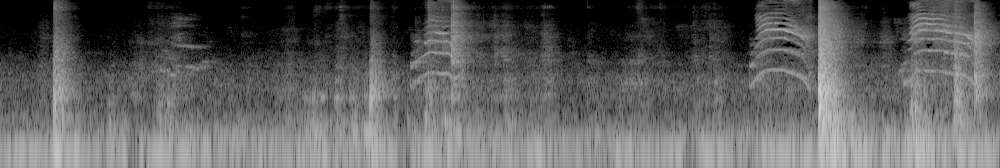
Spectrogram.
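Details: Baby cat scolded by an older brother cat and heading to its mother, indoors with a large cat family; scattered short mews build to loud, drawn-out wailing meows toward the end, with thumps and knocks between calls.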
